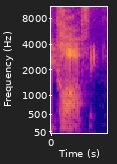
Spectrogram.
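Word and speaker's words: Ko-fi: star and there is Kofi or coffee. I don't know the exact pronunciation of that. It it's supposed to be coffee. I don't know if they do it coffee or kofi though.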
